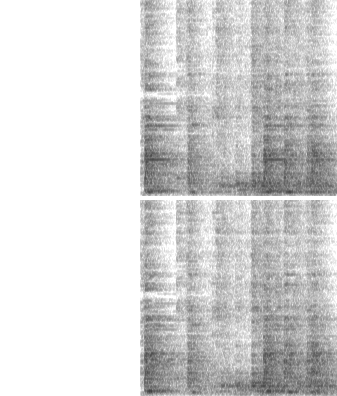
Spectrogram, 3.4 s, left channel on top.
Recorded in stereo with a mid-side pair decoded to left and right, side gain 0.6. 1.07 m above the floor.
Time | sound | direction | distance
1.4 | dishes clattering | 10° right | 1.6 m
